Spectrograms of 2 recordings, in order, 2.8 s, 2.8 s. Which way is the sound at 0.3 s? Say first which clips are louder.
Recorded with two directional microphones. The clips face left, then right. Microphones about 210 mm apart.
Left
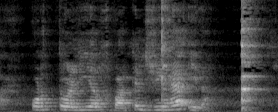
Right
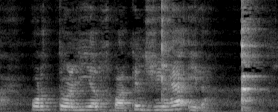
Right 3 dB; 20° right (ahead or behind).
